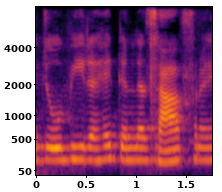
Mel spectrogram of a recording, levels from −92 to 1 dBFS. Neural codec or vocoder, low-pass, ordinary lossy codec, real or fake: codec, 16 kHz, 2 kbps, X-Codec, HuBERT features, trained on balanced general audio; none; none; fake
